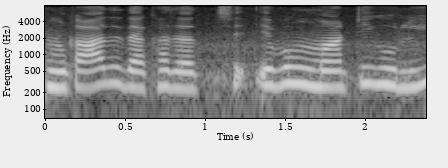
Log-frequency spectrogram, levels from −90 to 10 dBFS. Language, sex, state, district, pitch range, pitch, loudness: Bengali, female, West Bengal, Dakshin Dinajpur, 250-280 Hz, 255 Hz, -13 LUFS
